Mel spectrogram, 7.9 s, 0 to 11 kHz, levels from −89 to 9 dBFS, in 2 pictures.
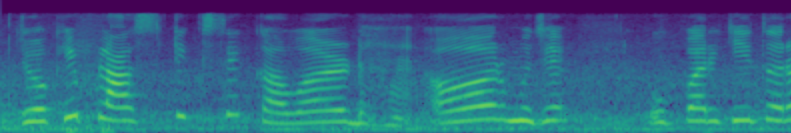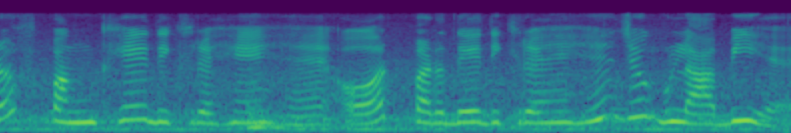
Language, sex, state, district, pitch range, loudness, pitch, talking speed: Hindi, female, Bihar, Kaimur, 270-330 Hz, -18 LUFS, 300 Hz, 175 wpm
